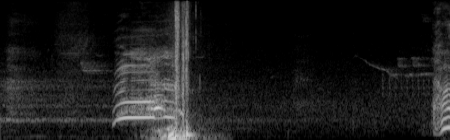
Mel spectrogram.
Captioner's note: Ander shouting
